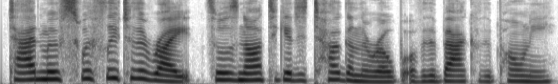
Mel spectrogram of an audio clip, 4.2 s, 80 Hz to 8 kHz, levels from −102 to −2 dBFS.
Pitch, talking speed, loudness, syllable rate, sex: 220 Hz, 315 wpm, -18 LUFS, 6.5 syllables/s, female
